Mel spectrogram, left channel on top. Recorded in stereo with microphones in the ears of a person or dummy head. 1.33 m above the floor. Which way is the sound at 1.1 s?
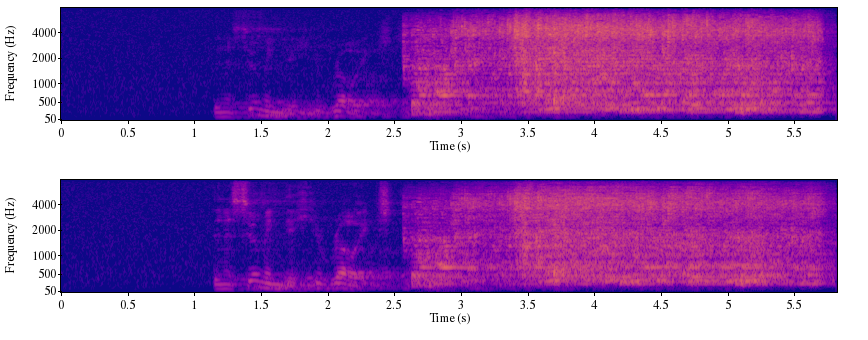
80° right.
